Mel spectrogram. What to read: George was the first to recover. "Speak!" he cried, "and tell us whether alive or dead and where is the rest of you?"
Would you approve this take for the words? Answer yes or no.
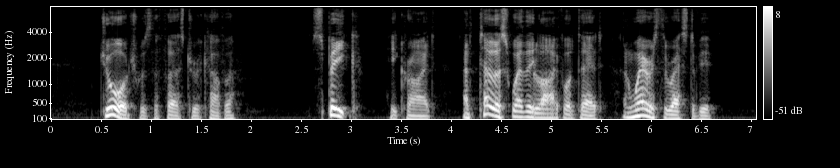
yes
